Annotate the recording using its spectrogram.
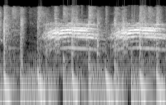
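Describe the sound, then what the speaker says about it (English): A cat meows loudly and close by, several quick, drawn-out calls repeating in rapid succession with no talking. "C for cat"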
